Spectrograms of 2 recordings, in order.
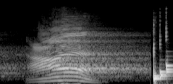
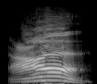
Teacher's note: Huruf ain ni lebih kepit sikit daripada huruf ha.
